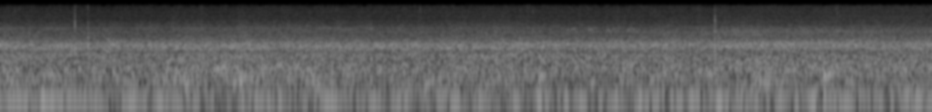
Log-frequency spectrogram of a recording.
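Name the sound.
river water flowing past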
